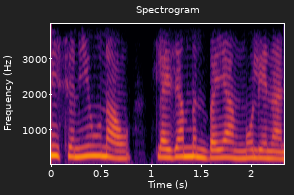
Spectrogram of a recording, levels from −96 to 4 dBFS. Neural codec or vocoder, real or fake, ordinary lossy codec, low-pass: codec, 16 kHz, 4 kbps, FunCodec, trained on Chinese and English, 50 frames a second; fake; Opus, 16 kbps; 3.6 kHz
